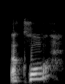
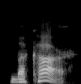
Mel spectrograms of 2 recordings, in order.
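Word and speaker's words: בקר: Besot Yavo Aran El Akodesh Be Befar Ben Bakr oh no Bakor Bakar. It's stressed. Bakar.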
